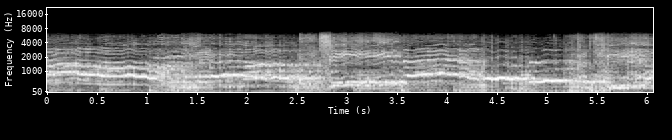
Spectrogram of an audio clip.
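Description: Male gospel vocal group singing live into handheld microphones, a lead voice gliding through long held notes and runs.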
